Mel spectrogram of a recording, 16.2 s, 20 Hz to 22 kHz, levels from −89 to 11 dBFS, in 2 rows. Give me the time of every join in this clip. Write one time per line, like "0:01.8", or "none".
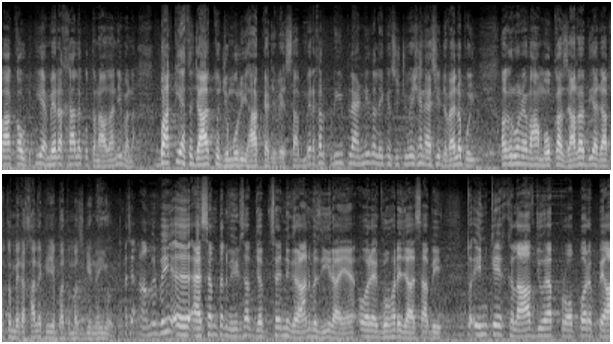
none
